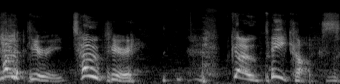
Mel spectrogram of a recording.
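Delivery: put-on very slow, high, sloshed drunk druid voice. Imagining a drunk druid at a garden party: imitating a drunk druid. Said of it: "a drunk druid at a garden party".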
